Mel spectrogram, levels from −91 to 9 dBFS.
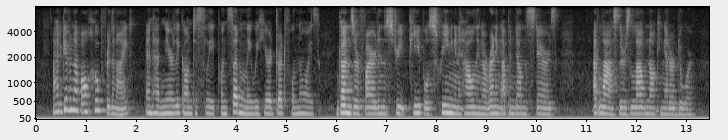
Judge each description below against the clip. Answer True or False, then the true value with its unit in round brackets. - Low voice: False (170 Hz)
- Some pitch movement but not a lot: False (1.7 semitones)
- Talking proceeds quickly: True (220 wpm)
